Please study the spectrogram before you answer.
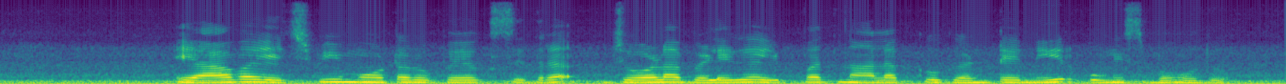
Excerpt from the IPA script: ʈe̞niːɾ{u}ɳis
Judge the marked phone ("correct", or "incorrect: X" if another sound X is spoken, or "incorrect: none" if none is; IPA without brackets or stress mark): correct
